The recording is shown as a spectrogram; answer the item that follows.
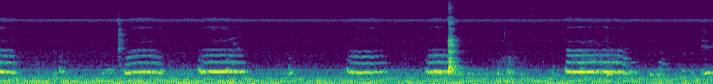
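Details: Female British longhair cat during first mating, with short harmonic moaning yowls spaced a second or more apart, a few sharp clicks and knocks between them, and constant low room hum beneath.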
